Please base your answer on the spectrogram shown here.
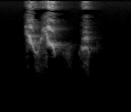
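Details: Male pet cockatiel talking, saying a short two-syllable word: a harsh, raspy, buzzy phrase with gliding pitch, then a brief clipped syllable after a short gap; no other sounds.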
